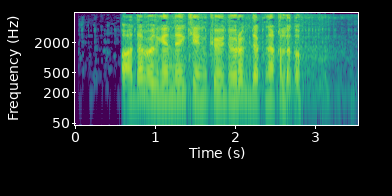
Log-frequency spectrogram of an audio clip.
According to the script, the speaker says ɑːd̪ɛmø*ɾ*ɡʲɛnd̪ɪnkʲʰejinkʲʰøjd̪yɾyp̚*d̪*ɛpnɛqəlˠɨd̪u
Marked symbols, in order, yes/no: no, yes

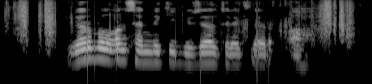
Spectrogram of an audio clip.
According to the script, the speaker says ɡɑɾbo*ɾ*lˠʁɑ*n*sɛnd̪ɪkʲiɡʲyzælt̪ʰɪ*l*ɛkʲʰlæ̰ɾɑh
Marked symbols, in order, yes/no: no, yes, yes

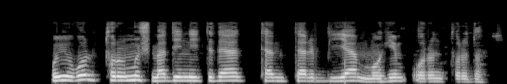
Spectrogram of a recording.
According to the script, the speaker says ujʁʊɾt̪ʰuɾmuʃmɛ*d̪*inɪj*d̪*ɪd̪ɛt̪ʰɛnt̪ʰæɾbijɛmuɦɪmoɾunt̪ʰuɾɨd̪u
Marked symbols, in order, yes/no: yes, no

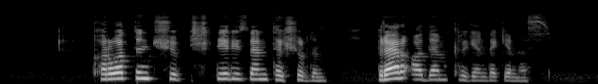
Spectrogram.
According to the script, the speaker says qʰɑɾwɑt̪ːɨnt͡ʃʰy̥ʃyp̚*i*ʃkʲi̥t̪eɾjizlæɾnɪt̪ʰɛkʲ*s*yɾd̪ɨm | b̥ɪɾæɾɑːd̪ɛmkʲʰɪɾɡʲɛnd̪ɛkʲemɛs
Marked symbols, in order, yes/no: yes, no

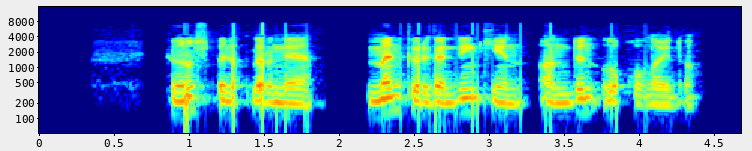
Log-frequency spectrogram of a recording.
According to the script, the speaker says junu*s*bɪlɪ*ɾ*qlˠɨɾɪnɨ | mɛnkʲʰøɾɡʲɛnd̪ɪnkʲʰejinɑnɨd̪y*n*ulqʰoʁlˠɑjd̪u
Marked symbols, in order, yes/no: yes, no, yes

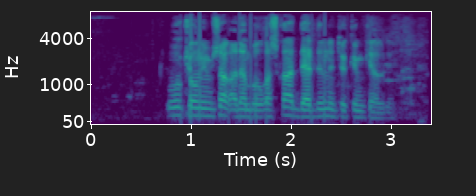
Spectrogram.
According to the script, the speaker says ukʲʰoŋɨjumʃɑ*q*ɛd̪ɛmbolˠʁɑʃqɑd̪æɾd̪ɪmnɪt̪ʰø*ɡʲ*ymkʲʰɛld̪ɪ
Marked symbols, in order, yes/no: yes, no

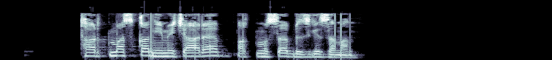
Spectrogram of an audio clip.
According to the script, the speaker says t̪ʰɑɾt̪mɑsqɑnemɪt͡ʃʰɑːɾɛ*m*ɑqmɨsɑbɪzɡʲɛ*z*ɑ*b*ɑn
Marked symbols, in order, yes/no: no, yes, no

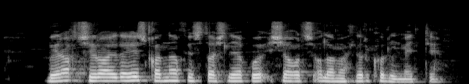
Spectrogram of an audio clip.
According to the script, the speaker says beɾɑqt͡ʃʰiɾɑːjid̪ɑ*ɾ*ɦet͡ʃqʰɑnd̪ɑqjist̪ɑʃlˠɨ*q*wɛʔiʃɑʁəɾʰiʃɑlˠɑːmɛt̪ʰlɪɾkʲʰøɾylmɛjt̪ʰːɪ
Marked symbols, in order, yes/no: no, yes

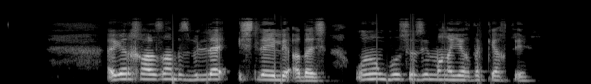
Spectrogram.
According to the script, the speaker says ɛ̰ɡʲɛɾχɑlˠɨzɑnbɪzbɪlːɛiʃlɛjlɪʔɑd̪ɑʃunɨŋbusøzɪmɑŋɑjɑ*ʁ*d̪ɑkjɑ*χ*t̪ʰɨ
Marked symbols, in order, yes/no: yes, yes

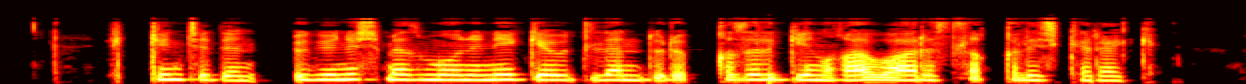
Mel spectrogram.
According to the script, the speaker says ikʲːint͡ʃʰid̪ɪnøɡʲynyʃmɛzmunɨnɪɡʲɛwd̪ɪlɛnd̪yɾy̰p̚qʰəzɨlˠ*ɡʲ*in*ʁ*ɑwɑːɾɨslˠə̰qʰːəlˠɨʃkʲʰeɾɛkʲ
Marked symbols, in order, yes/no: yes, yes

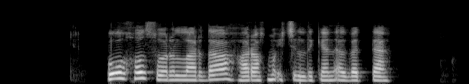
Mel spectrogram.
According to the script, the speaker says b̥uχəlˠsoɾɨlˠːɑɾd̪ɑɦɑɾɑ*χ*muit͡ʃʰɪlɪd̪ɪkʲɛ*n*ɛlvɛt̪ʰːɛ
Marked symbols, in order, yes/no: yes, yes

